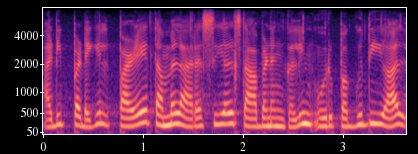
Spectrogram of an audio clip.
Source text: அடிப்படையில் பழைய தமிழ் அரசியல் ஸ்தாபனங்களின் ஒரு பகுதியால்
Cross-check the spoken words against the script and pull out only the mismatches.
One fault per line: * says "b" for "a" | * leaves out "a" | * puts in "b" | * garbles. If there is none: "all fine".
all fine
